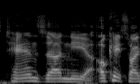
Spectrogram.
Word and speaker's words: Tanzania: It's Tanzania.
